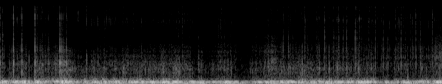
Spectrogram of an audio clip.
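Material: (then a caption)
Foam. Long acrylic nails on both hands scratch a black foam windscreen on a USB microphone. The result is a steady, deep, muffled rumbling scrape, with nearly all of its energy in the low range around 110 Hz and almost no high or bright content.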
